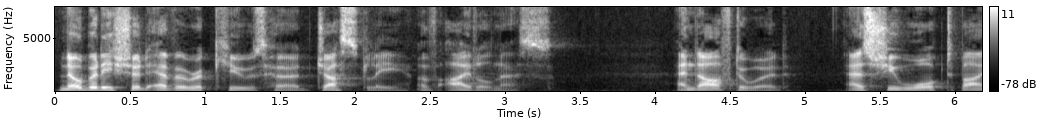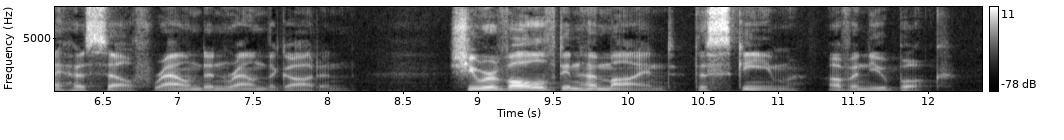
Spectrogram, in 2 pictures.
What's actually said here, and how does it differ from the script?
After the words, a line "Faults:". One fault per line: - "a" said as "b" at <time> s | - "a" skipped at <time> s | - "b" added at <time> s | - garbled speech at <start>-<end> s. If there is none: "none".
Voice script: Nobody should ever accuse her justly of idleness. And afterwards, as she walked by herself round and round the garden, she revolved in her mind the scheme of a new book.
Nobody should ever accuse her justly of idleness. And afterward, as she walked by herself round and round the garden, she revolved in her mind the scheme of a new book.
Faults:
- "afterwards" said as "afterward" at 4.3 s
